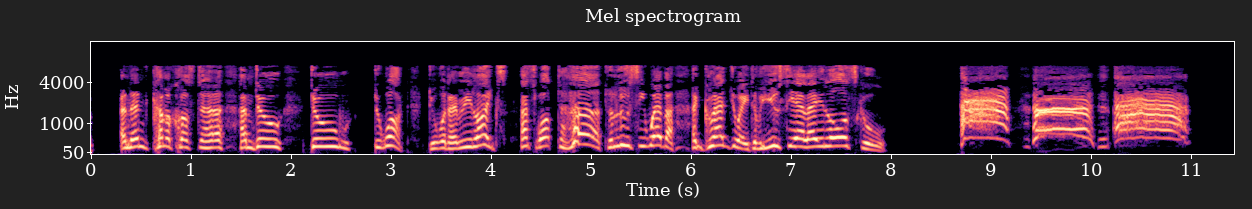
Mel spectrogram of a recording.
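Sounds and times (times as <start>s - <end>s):
speech: 0.0s - 8.0s, 9.4s - 10.6s
woman screaming in terror: 8.7s - 11.0s.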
